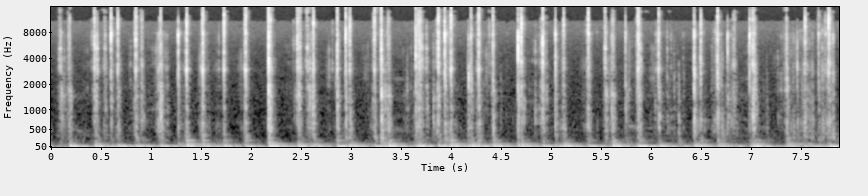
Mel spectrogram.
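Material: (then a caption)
Plastic. Fingertips with long painted nails type rapidly on a full-size backlit plastic computer keyboard with hollow key switches and colour-cycling lights. Quick, bright, clicky key taps follow one another in a steady run, each dying away almost at once over a constant low hum.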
